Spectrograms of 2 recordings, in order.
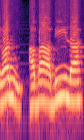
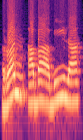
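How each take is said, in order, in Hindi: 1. n की आवाज़ साफ़ और अलग बोली जाती है। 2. n की आवाज़ साफ़ और अलग बोली जाती है।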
